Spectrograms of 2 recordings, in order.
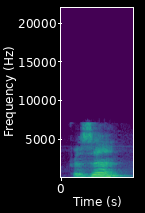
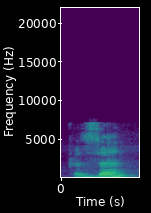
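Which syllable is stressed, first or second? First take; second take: second; second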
